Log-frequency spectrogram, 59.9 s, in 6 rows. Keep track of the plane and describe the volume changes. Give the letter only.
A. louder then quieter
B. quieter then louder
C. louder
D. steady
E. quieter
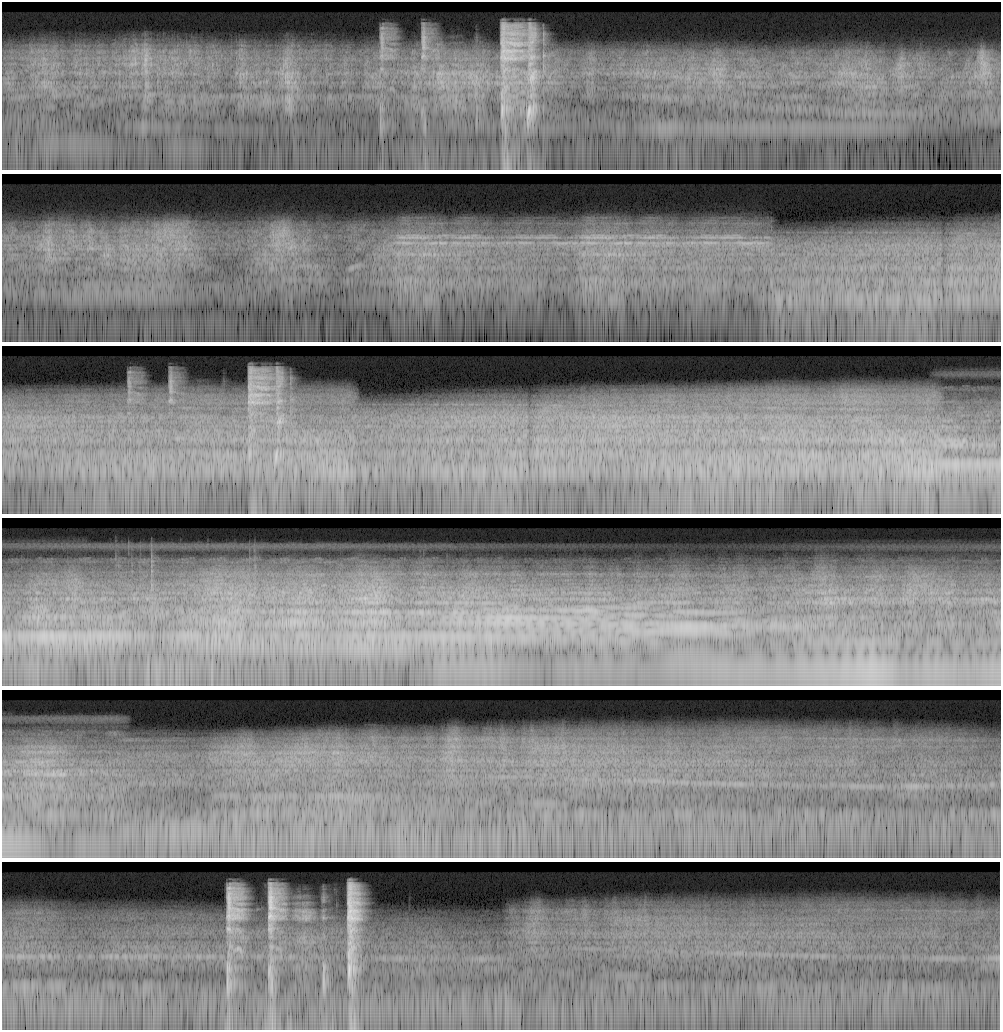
A.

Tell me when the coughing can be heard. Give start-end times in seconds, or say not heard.
3.8-5.5, 21.2-22.9, 52.1-53.5.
